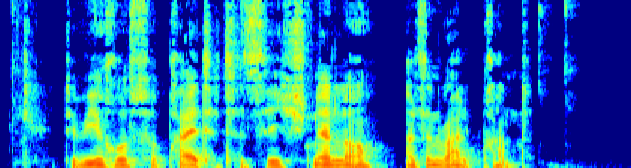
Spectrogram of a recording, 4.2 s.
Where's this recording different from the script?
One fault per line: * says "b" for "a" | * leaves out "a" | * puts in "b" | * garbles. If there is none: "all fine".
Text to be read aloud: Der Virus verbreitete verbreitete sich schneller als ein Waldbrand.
* leaves out "verbreitete"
